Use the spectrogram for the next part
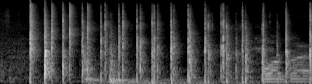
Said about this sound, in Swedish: En applåd!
